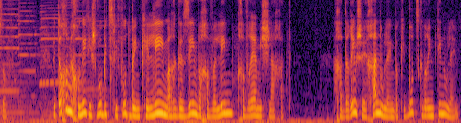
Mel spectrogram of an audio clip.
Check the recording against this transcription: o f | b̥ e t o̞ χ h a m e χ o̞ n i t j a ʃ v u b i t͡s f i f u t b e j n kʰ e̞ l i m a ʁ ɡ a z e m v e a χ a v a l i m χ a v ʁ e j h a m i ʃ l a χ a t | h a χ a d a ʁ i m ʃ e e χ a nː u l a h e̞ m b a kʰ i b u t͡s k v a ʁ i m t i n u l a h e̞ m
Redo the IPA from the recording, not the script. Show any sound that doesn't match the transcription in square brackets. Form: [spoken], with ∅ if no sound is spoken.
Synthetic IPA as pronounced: o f | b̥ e t o̞ χ h a m e χ o̞ n i t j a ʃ v u b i t͡s f i f u t b e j n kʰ e̞ l i m a ʁ ɡ a z [i] m v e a χ a v a l i m χ a v ʁ e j h a m i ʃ l a χ a t | h a χ a d a ʁ i m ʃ e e χ a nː u l a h e̞ m b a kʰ i b u t͡s k v a ʁ i m t i n u l a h e̞ m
